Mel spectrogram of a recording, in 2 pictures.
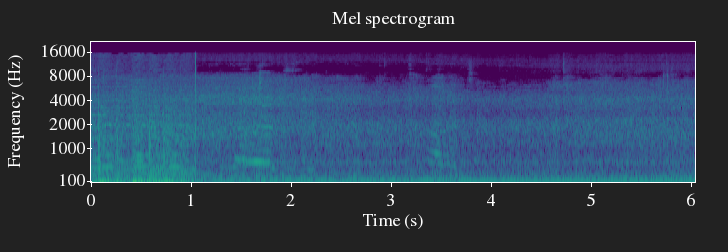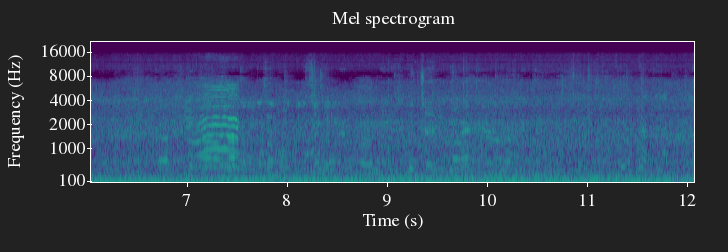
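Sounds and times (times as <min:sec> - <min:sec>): car engine and tyre drone: 0:00.0 - 0:12.0.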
